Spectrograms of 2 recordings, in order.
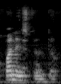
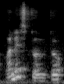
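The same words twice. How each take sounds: First: It is said with plain falling statement intonation. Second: It is said with questioning intonation. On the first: It states something as fact. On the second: It asks whether something is true.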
